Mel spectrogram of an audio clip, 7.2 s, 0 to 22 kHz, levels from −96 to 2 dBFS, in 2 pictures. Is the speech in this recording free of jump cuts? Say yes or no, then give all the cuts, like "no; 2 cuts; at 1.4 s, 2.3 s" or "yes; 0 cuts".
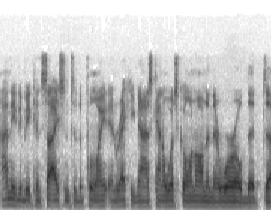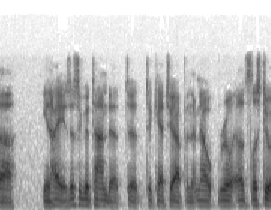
no; 2 cuts; at 4.3 s, 6.2 s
